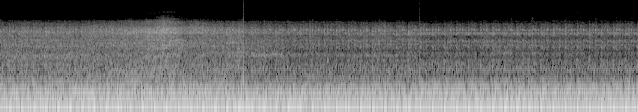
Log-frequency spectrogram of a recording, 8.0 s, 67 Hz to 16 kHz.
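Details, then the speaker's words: Citroën C4 Picasso 1.6 diesel, bonnet open, engine management light on, code P0265 injector 2 signal short circuit, no response from injector 2: uneven, stumbling idle with a rough shake every few turns; misfire from shorted injector circuit. "I don't know if you can hear that on camera or if you can actually see that, but the engine is sort of shaking and it sounds like it's misfiring."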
